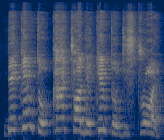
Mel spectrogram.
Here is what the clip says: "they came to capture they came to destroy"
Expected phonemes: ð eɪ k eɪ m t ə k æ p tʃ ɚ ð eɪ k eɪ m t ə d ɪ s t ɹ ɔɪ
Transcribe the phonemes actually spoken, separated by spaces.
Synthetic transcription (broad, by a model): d eɪ k eɪ m t ə k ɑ tʃ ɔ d eɪ k eɪ m t ə d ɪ s t ɹ ɔɪ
